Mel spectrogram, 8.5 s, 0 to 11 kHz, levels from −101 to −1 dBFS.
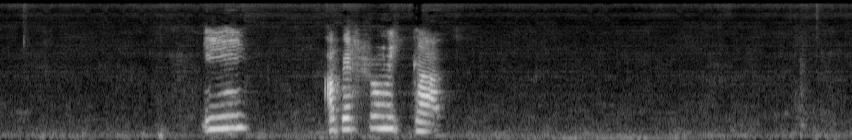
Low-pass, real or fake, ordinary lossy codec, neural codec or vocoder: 9.9 kHz; fake; MP3, 96 kbps; codec, 44.1 kHz, 2.6 kbps, SNAC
